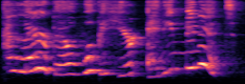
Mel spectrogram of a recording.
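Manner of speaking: high, fretting cartoon voice; acted high-pitched worry; dismayed cry. A narrator's reading. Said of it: "cries Daisy".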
